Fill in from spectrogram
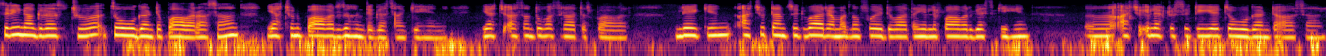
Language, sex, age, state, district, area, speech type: Kashmiri, female, 30-45, Jammu and Kashmir, Srinagar, urban, spontaneous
